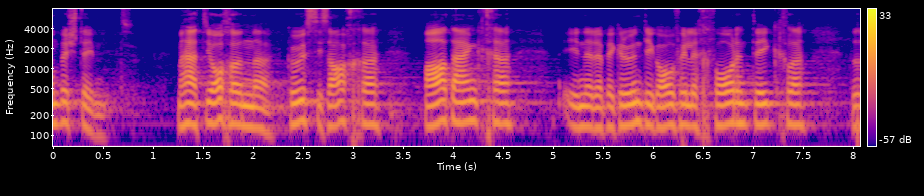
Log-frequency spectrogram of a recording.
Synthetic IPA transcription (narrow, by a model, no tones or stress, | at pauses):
nbɛʃtɪmt | məhɛt̪jɔχœnːəkʋʏsisɑχːə | ɑːdæŋkχə | ɪnəɾəbɛɡɾʏndiɡɔʊfɪlɪχfɔɾɛntʋɪkχlə | d̥ɑ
